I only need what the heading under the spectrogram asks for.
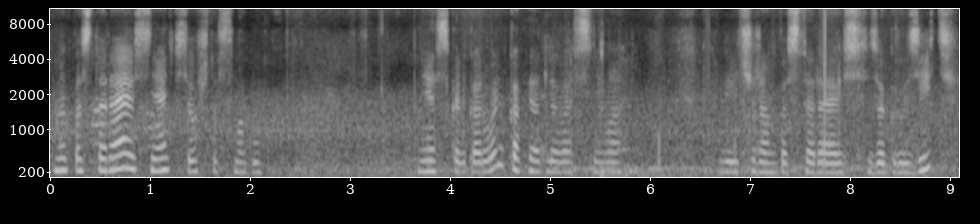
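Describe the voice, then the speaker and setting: A woman narrating a casual live walk outdoors, in short remarks with pauses as she comments on what she sees. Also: medium pitch, steady tone. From Grozny, Russia. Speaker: vlogger livestreaming a walk. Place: outdoors in a city park. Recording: very noisy outdoor phone livestream, traffic ambience.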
